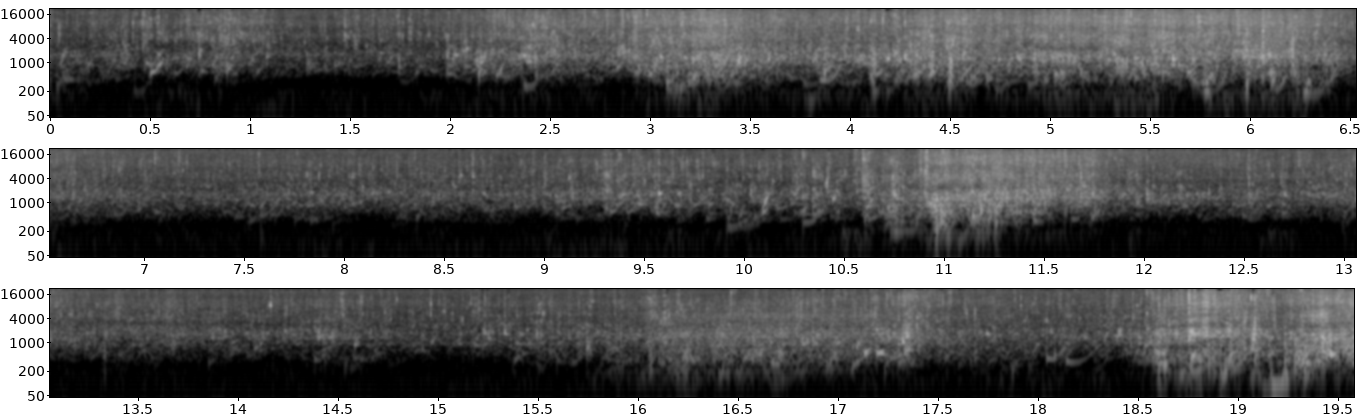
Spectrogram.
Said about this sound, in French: nous voici de retour au bord de la rivière, au niveau d'une confluence particulièrement sonore, alternant zones de radier et bassins régulièrement brouillés par des grappes de saumon frénétiques.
